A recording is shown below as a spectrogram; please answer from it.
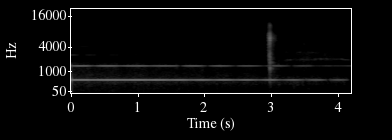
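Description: A metal singing bowl rings after a single mallet strike, holding a steady low tone with a fainter higher overtone and slowly fading. A short sharp click sounds about three seconds in.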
